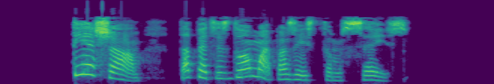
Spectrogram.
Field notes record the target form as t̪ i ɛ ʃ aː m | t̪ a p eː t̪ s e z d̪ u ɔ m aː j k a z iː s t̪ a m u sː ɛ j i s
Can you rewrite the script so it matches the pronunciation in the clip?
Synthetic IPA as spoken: t̪ i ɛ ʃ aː m | t̪ a p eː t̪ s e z d̪ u ɔ m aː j p a z iː s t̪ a m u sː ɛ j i s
